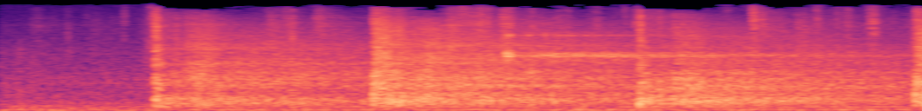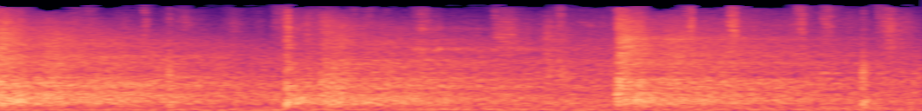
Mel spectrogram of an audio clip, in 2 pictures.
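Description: Tennis ball hit back and forth with racquets in a rally: six sharp strikes about every second and a half, each ringing on in the echo of a large indoor tennis hall.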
